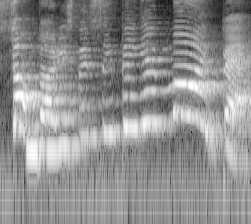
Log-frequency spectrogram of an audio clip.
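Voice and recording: An extremely high-pitched put-on character voice speaks at a moderate pace with a slight echo.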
